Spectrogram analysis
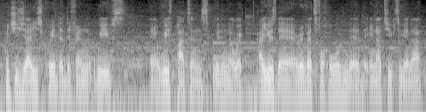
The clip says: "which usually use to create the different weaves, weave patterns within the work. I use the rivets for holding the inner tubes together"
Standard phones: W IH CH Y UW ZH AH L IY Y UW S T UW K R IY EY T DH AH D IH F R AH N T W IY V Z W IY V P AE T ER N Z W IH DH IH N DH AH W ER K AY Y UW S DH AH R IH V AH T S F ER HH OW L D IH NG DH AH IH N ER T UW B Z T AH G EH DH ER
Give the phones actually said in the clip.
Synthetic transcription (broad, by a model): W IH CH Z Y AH IY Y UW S T UW K R IY EY T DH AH D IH F R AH N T W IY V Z W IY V P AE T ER N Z W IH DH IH N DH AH W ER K AY Y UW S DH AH R IH V AH T S F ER HH OW L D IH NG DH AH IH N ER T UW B S T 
